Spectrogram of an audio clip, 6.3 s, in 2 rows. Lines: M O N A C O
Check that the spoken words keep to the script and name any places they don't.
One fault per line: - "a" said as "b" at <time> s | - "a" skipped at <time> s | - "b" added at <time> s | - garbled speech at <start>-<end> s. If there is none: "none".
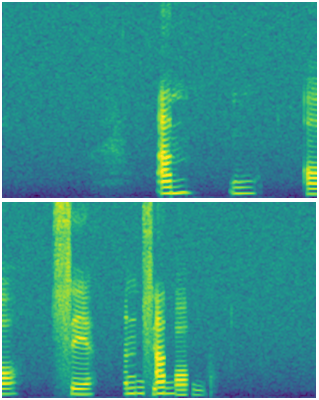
- "N" skipped at 2.5 s
- garbled speech at 4.4-5.0 s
